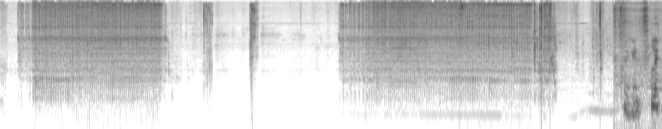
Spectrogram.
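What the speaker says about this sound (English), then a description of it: "Back stitch and sew to the end" A sewing machine stitches a seam on a lined tote bag, backstitching and then sewing to the end. It runs in two steady bursts separated by a pause, with brief clicks in between and a rustle of fabric at the close.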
